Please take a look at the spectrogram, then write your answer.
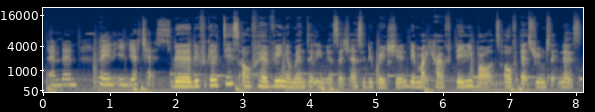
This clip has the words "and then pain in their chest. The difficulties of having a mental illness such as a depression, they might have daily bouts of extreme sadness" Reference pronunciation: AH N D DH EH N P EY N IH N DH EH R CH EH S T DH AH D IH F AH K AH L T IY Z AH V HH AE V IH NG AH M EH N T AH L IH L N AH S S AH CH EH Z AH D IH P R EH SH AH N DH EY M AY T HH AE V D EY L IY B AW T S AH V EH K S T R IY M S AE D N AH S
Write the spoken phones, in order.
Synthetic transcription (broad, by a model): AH N D EH N P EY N IH N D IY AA CH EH S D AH D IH F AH K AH L T IY S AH F HH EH V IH NG AH M EH N T AH L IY N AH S S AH CH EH S AH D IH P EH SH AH N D EY M AY T HH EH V D EY L IY B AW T S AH F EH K S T R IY M S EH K N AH S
